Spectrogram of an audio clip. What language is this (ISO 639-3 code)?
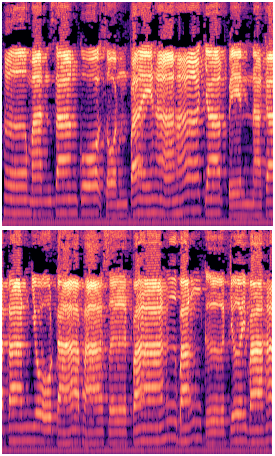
tha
